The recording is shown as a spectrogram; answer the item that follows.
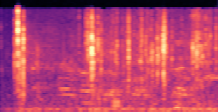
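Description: Light clicks and knocks of plastic action-figure dolls being handled and spun against a desk, with faint voices underneath.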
